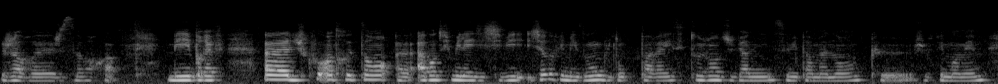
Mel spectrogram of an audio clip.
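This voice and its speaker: A woman at a moderate pace, fairly even in intonation but with big swings in loudness. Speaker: vlogger and student; vlogger. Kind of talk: casual vlog talk. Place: home room.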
